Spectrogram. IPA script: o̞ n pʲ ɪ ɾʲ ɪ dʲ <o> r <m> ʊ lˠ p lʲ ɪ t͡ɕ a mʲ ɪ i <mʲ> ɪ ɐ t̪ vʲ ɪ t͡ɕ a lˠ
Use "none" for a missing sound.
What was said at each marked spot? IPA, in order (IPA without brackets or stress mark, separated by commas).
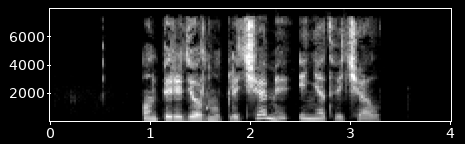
o, n, nʲ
